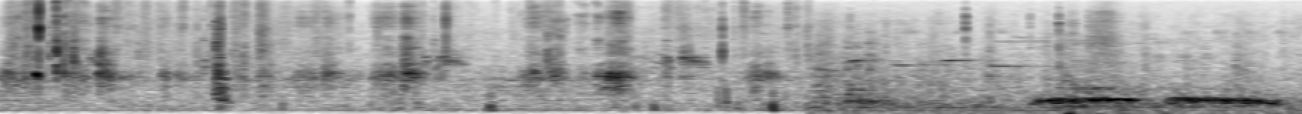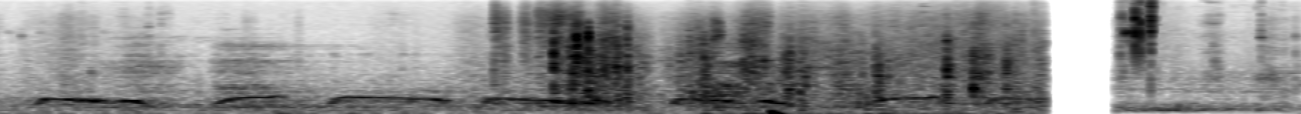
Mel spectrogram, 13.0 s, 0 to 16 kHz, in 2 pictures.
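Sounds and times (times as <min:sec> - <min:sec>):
pigeon cooing: 0:04.1 - 0:11.8.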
